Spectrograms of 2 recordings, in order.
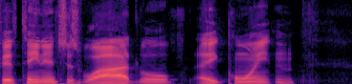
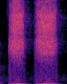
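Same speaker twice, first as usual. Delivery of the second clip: short spray-can hiss noise; imitated spray squirts; 4 dB quieter than usual. Dad showing son how to spray boots, imitated squirts. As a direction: mimic two quick squirts.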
